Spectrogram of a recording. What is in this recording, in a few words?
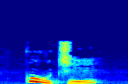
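"固执", Mandarin Chinese; chinese-flashcards; hsk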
